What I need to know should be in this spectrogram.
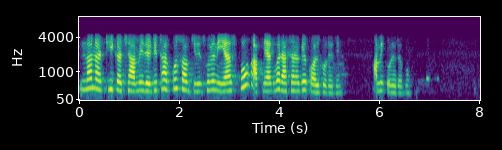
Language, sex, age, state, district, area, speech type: Bengali, female, 30-45, West Bengal, Paschim Bardhaman, urban, conversation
